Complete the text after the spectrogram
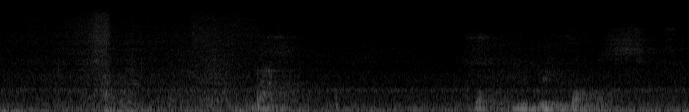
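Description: Bodies shift and thump softly against a mat.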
